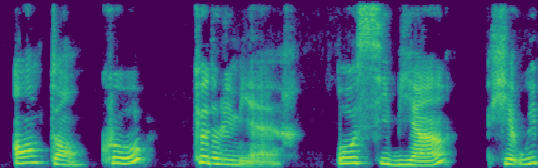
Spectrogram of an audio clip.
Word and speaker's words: lumière: The E is silent at lumière.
